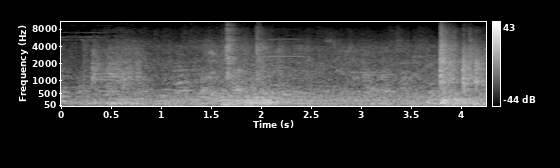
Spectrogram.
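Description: Indistinct background voices over a steady room hum in a busy shop, with a few faint clicks. Near the end there is a sharp clack.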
